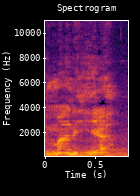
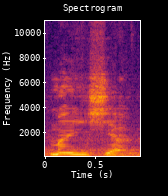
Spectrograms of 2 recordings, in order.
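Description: First: The middle consonant is a plain h sound. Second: The middle consonant is an sh sound. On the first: The speaker calls it wrong. "Don't say Manhia" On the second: The speaker calls it right. "So H-Y is Manshia"

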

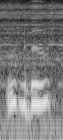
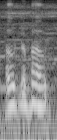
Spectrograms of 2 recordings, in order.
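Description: First: The vowel in out and about sounds like oo. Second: The vowel in out and about sounds like ow. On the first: This is how others think it is said. The speaker calls it wrong. "People think we say oot and aboot" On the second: This is how it is actually said. The speaker calls it right. "We say out and about"

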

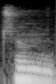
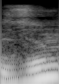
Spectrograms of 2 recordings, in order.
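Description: First: The word begins with a Korean 'j' sound. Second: The word begins with a buzzing 'z' sound. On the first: The speaker calls it wrong. "그냥 줌 이렇게 하는데" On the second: The speaker calls it right. "사실은 z 발음이에요"

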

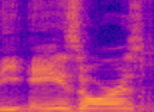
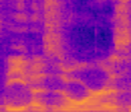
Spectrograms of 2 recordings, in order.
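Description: First: The first A is a hard A sound. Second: The first A is not a hard A sound. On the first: The speaker calls it wrong. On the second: The speaker calls it right.

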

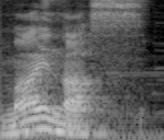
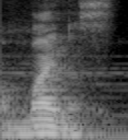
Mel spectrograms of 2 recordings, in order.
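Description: First: The last syllable has a full short vowel. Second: The last syllable has a weak schwa vowel. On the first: The speaker calls it wrong. "Не «майнас»" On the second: The speaker calls it right. "а «майнус»"

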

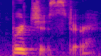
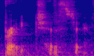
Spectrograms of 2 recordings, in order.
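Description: First: The first syllable sounds like 'brit'. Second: The first syllable sounds like 'bright'. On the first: The speaker calls it right. "I kind of chunked it off as Brit" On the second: The speaker calls it wrong. "Rather than Brightchester"

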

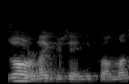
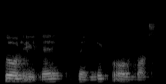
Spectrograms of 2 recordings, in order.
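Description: First: The word ile is contracted into zorla. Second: The word ile is said in full. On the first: This is the everyday spoken form. "Zorla güzellik olmaz ama buraya ile diye yazmış" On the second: This follows the written text. "buraya ile diye yazmış"

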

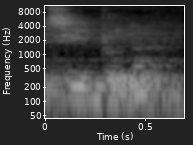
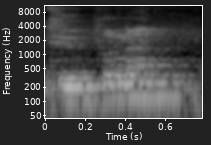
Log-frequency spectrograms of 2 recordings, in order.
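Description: First: The first vowel is an ee sound. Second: The first vowel is an oo sound. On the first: This is the form used on the east coast. "over on the east coast, where Carwin's from, they say tīpuna" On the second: This is the form used in the speaker's home region. "Where I come from, we say tūpuna"

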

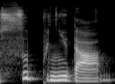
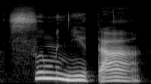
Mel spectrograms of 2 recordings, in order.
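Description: First: A p sound comes before the n. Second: An m sound comes before the n. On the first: The speaker calls it wrong. "але ні" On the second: The speaker calls it right. "в нас буде імніда, симніда"

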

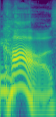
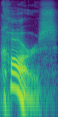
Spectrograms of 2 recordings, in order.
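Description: First: It is said in a Boston accent. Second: It is said in standard American English.

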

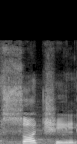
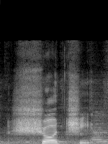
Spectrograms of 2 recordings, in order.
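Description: First: The name does not begin with a 'sh' sound. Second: The name begins with a 'sh' sound. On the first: This is the common Spanish-influenced way people say it. "instead of Xochitl" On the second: This preserves the original Nahuatl sound. "actually sounds like SH"

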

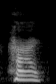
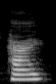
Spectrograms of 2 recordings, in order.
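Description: First: The pitch stays level throughout the word. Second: The pitch stays level throughout the word.

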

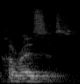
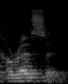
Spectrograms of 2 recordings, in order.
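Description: First: The word ends with an s sound. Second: The word ends with a t sound. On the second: "a mixture called charoset"

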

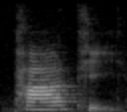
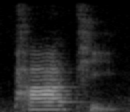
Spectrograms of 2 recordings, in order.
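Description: First: It is said with a slight Chinese accent. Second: It is said with a slight Chinese accent.

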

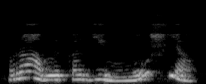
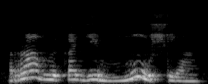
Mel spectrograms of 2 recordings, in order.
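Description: First: It is said with a questioning, rising intonation. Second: It is said with an emphatic, exclamatory intonation. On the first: It asks something. "запитуємо" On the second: It asserts something with strong feeling. "Стверджуємо окликом"

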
